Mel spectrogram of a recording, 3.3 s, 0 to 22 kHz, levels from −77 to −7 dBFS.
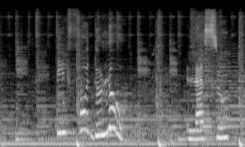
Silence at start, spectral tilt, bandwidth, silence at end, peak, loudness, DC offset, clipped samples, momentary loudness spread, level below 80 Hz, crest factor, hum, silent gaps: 0 s; -5 dB/octave; 17.5 kHz; 0 s; -2 dBFS; -18 LUFS; under 0.1%; under 0.1%; 12 LU; -32 dBFS; 16 dB; none; none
